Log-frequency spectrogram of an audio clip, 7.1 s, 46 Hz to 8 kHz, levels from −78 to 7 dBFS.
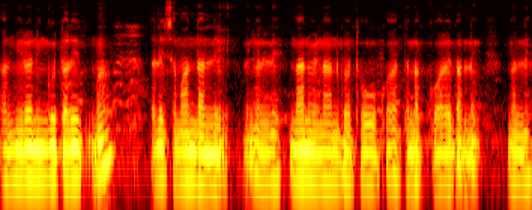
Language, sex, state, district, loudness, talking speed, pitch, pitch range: Wancho, male, Arunachal Pradesh, Longding, -17 LUFS, 185 wpm, 100 Hz, 95-105 Hz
